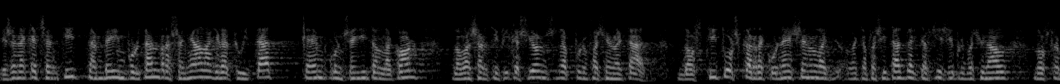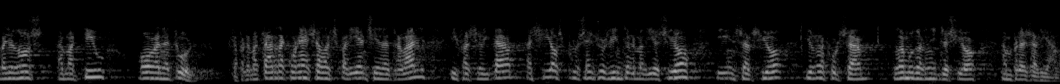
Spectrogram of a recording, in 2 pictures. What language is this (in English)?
Catalan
